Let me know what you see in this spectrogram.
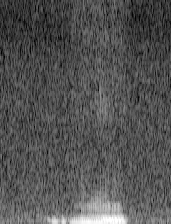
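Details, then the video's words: A house cat asleep at night gives one short, low, nasal snore. It is a humming tone with stacked harmonics that lasts under a second in an otherwise quiet room. "SNORING CAT"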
